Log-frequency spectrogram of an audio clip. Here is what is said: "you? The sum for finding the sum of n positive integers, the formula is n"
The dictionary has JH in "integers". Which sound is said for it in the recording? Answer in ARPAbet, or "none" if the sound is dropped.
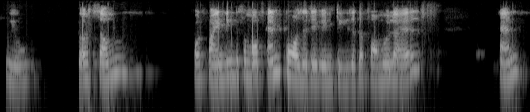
Z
